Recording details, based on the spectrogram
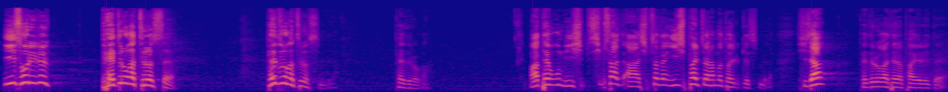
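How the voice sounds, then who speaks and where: Animated high-voiced male pastor preaching. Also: brisk, pauses often. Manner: animated storytelling, acts out scenes. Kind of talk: sermon. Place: church sanctuary.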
